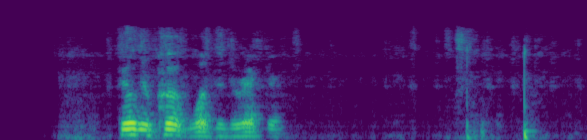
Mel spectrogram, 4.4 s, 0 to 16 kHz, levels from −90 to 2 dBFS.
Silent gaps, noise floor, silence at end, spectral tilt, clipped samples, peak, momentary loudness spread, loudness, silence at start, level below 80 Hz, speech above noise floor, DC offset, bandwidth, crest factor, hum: none; -73 dBFS; 0.45 s; -8 dB/octave; under 0.1%; -4 dBFS; 24 LU; -22 LUFS; 0.9 s; -50 dBFS; 53 dB; under 0.1%; 7.6 kHz; 22 dB; none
